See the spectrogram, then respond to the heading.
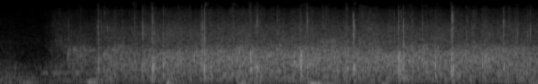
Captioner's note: applause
